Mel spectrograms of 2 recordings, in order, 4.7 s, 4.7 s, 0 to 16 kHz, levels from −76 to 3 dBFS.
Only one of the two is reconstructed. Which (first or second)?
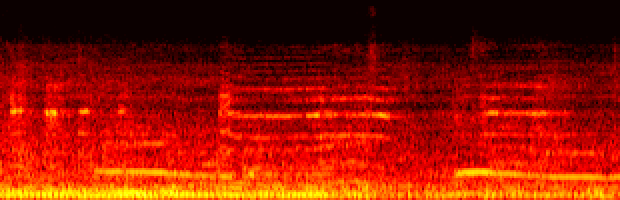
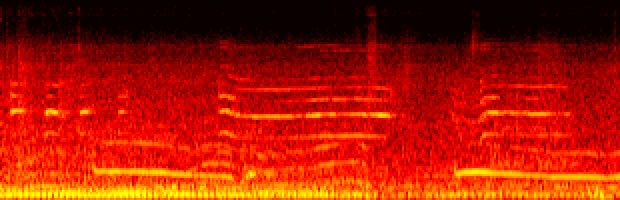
first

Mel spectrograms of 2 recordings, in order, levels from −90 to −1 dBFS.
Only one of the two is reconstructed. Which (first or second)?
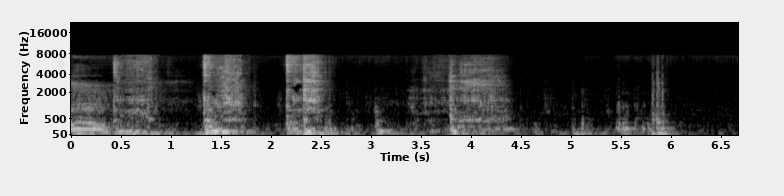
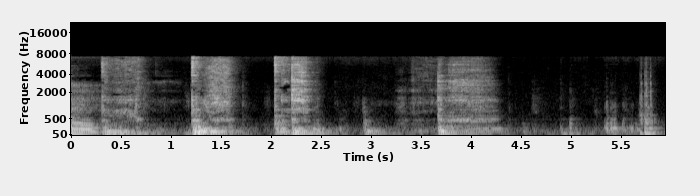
first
